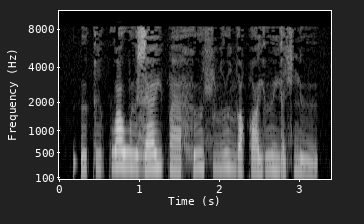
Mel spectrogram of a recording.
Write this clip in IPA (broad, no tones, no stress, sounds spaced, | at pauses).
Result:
ʔ y k i kʷ ɑ w y z æ j p æ̃ h ʉ ç ʎ ʉ ʎ o qʷ œ j y j ɛ ç n y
